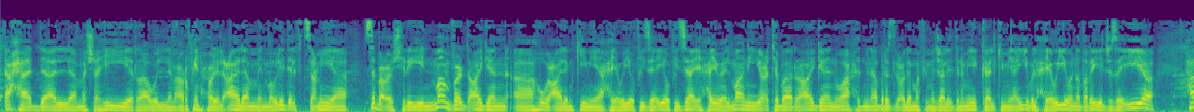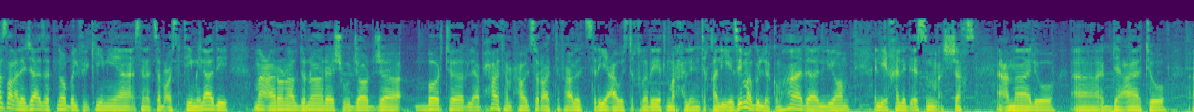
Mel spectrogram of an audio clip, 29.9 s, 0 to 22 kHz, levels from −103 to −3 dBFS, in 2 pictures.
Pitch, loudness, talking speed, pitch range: 110 Hz, -15 LUFS, 130 wpm, 100-120 Hz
